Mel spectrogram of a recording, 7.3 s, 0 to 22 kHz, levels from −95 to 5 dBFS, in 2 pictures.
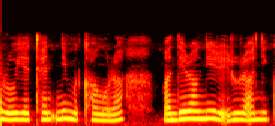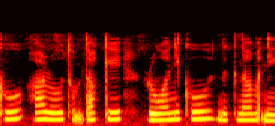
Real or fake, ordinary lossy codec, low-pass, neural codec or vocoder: real; none; 7.2 kHz; none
